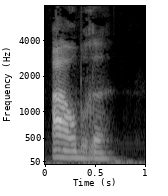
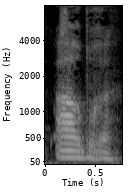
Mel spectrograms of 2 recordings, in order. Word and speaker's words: arbre: Arbre. – Arbre. – Yeah, so... – Is it got a... – Arbre, yeah, arbre. – Arbre. – So it's A-R-B-R-E, that's how you spell it. – A-R-B-R-E. – A-R-B-R-E. How do? – A-R-B-R-E. – A-R-B-R-E.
